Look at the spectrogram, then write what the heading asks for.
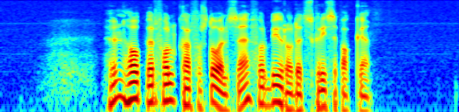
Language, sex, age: Norwegian, male, 51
